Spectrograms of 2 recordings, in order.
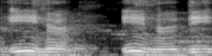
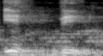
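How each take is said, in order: First: The h sound bounces with an echoing release. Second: The h sound flows straight into di. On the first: The speaker calls it wrong. "hati-hati jangan dipantulin lagi. Jangan ih ihdi" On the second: The speaker calls it right. "langsung ihdi"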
